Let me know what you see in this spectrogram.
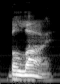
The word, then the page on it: belie: American English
